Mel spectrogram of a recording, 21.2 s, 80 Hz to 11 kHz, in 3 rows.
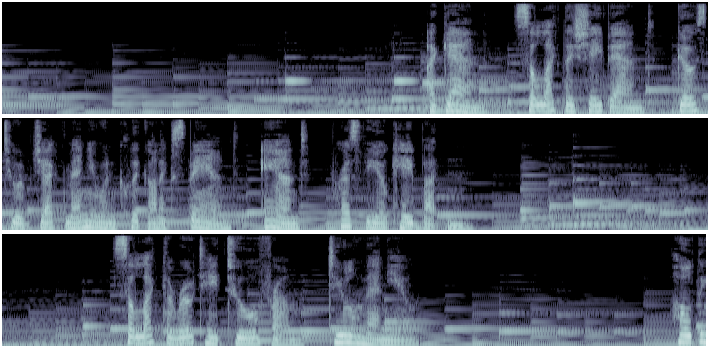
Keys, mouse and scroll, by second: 0.6-4.8 drag, 7.6-9.9 drag, 18.3 click.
